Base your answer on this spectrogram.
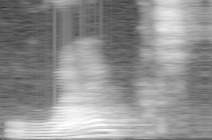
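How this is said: It is said with an American pronunciation. "So American"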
